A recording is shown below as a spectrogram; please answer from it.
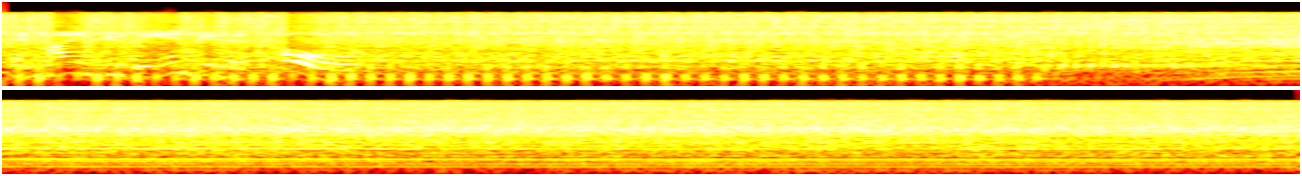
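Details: Small engine at idle and wide-open throttle, with a new HIPA aftermarket carburetor: quick busy beat settling into a steady, even hum; normal running.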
